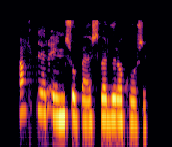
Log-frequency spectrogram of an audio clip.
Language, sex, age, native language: Icelandic, male, 11, Icelandic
